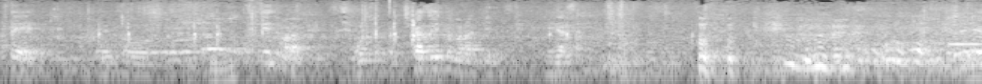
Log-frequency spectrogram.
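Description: A crowd of men and women murmurs and talks nearby in a busy room.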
